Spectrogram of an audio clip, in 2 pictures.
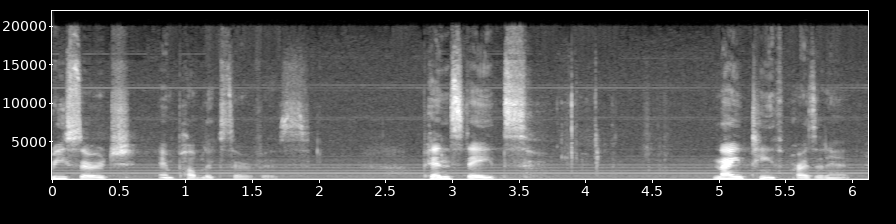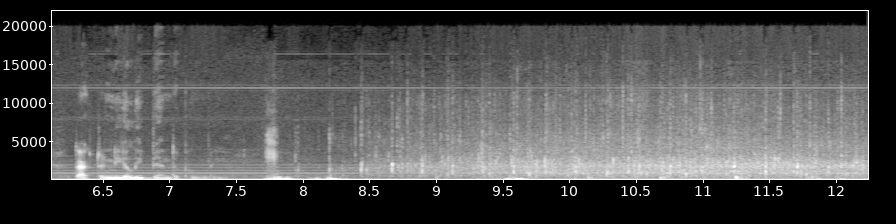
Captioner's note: applause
